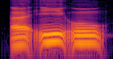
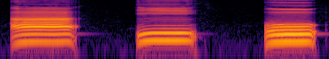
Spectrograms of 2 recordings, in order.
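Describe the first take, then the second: First: Each vowel is kept short. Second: Each vowel is stretched out long. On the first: The speaker calls it right. "तो इसको हम इस तरह अदा करेंगे" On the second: The speaker calls it wrong. "वो गलत तरीका यह है।"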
